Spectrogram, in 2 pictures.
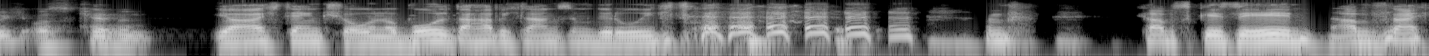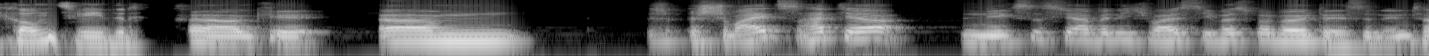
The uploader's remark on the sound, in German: Das Gespräch würde über Zoom geführt (was erstaunlich gut geklappt hat!), weil die Distanz zu Buchs in der Schweiz (liegt gegenüber von Liechtenstein) von Hannover doch ein bisschen weiter ist.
